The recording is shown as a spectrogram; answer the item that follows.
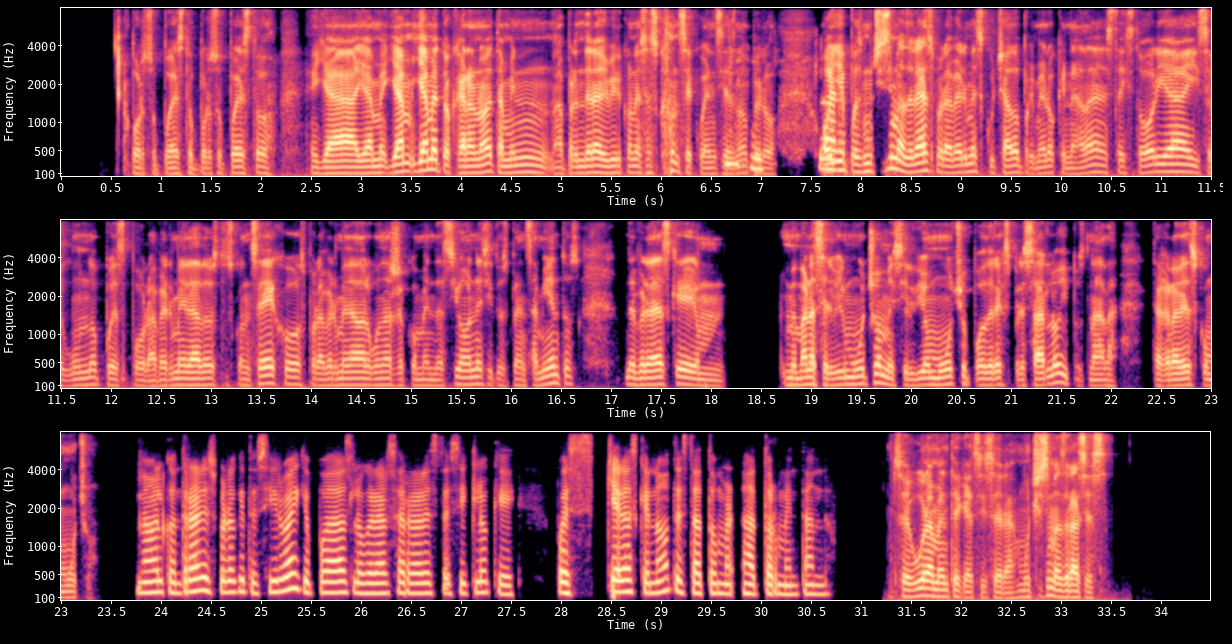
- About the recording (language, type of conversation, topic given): Spanish, advice, ¿Cómo puedo disculparme correctamente después de cometer un error?
- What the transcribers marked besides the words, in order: laughing while speaking: "consecuencias"; chuckle; other background noise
